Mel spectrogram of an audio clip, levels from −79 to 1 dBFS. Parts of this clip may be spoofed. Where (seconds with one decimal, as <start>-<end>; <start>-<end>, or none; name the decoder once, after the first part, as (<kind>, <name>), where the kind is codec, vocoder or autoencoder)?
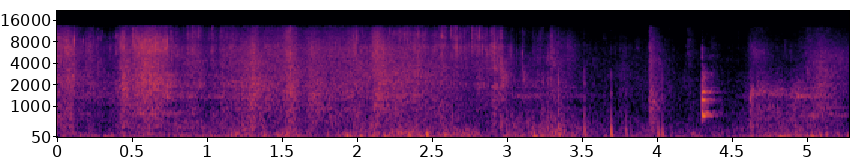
none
